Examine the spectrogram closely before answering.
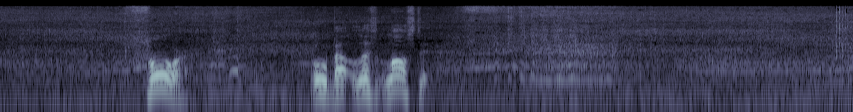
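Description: A fountain splashes steadily.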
